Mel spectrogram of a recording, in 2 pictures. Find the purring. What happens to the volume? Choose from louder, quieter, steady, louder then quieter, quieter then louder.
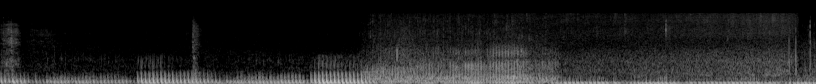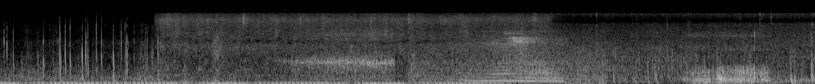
quieter then louder.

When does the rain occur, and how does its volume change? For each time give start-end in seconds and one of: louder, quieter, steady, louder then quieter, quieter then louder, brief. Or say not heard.
3.5-16.2 louder.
